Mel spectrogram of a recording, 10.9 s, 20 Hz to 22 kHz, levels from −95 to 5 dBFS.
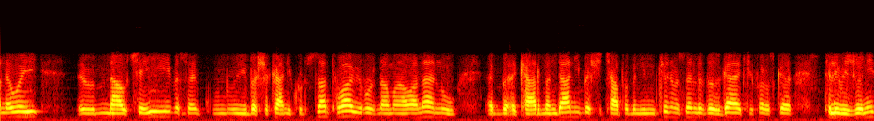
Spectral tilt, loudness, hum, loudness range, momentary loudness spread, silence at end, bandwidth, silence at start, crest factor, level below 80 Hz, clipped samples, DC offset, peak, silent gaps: -9 dB/octave; -22 LUFS; none; 2 LU; 10 LU; 0 s; 3.7 kHz; 0 s; 16 dB; -62 dBFS; under 0.1%; under 0.1%; -6 dBFS; none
